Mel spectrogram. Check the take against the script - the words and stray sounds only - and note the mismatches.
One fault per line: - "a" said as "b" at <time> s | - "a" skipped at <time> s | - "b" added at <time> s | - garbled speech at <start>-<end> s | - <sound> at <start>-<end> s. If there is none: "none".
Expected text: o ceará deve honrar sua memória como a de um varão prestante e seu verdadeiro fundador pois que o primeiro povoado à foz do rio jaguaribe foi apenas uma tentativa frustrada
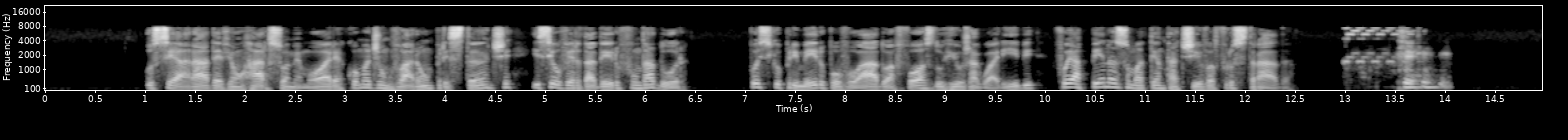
- laugh at 13.0-14.1 s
